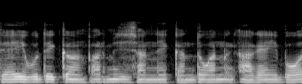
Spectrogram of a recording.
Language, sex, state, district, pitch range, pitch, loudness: Chakma, male, Tripura, Dhalai, 110-115 Hz, 110 Hz, -15 LUFS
